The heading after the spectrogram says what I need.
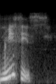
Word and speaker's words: Mrs.: Recuerden que este que tiene R, que algunos pensaron que era Mr., pero tiene una S al final, es Mrs. Mrs. Como si tuviera dos sílabas.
